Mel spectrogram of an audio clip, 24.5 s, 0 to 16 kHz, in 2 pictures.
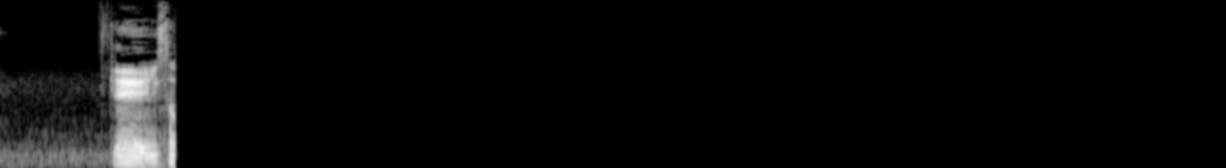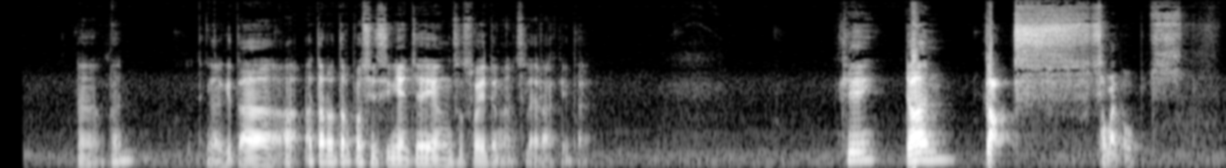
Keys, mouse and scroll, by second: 4.9 z, 5.9 click, 7.9 click, 11.7 middle click, 12.1 scroll up 4, 12.9 right click, 13.5 g, 15.6 KP_0.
